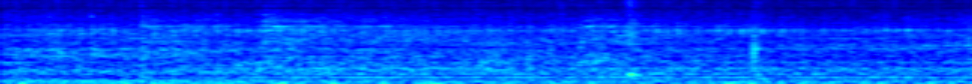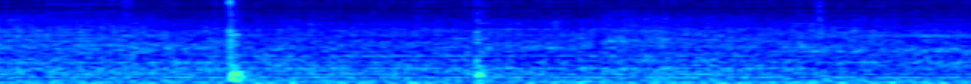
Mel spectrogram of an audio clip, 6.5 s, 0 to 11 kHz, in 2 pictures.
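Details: Toyota Camry with the 2AR-FE engine, in a case of front-of-engine noise traced to a faulty water pump: a quiet, smooth idle with no whine or rattle from the front, just a few handling clicks. The engine sounds healthy.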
